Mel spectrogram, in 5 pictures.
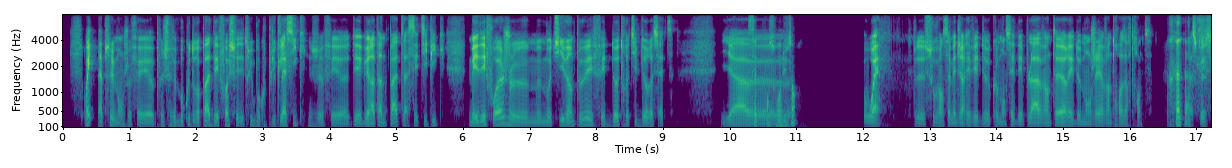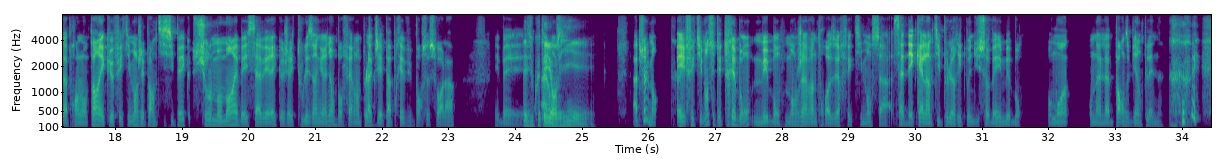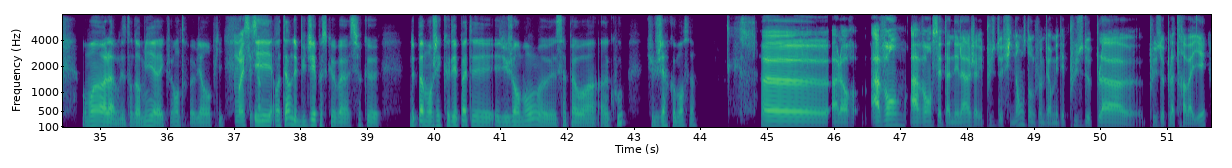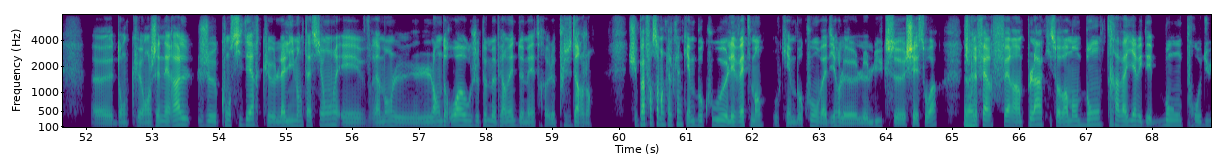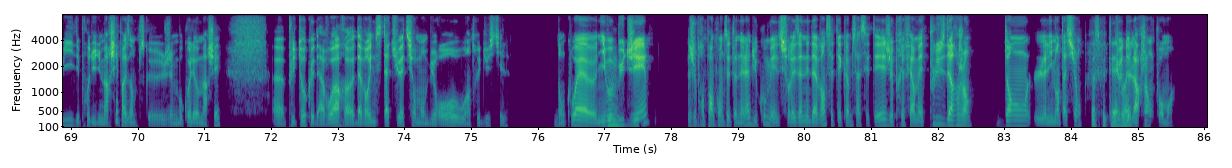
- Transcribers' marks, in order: other background noise; laugh; stressed: "sur"; tapping; "effectivement" said as "fectivement"; laughing while speaking: "Ouais"; drawn out: "Heu"; drawn out: "l"; stressed: "bons"
- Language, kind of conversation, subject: French, podcast, Comment organises-tu ta cuisine au quotidien ?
